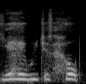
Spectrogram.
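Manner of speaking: high, loud breezy mimicry; mock airy consultant. Mocking a consultant friend who can't explain her job, airy and high. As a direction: squeak it out like a clueless consultant.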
